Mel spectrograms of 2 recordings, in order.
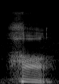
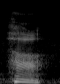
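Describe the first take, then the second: First: It sounds like a light English h. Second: It sounds like a light English h.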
